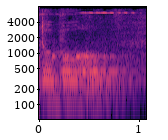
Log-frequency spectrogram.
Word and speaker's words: dubur: Ya, Ibnu Hajar juga mengatakan tentang dubur, itu cara bacanya dengan dua dhammah, dubur. Al-Azhari mengatakan duburul amri artinya bidomatain, pakai dua dhammah.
